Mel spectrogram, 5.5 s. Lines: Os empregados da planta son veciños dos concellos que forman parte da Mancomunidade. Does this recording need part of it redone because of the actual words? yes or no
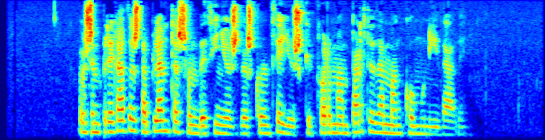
no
